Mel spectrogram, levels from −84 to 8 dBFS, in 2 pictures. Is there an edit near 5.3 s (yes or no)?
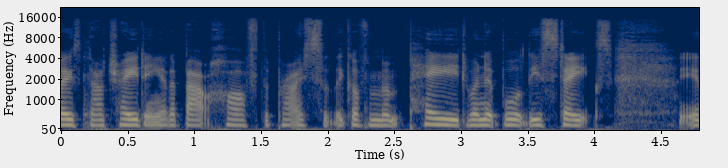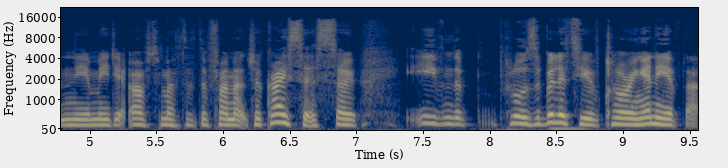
yes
